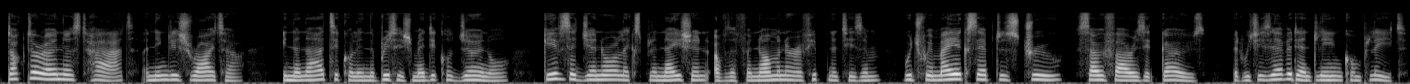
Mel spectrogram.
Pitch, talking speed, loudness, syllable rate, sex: 200 Hz, 165 wpm, -19 LUFS, 5.2 syllables/s, female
